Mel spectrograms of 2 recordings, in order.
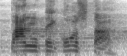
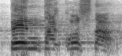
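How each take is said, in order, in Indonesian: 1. Suku pertama 'pan', lalu 'te'. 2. Suku pertama 'pen', lalu 'ta'. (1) "Bukan Pantekosta. Itu salah" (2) "Pentakosta, itu yang benar"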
